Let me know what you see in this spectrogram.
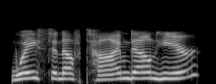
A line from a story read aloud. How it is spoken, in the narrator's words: Nathan said loudly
